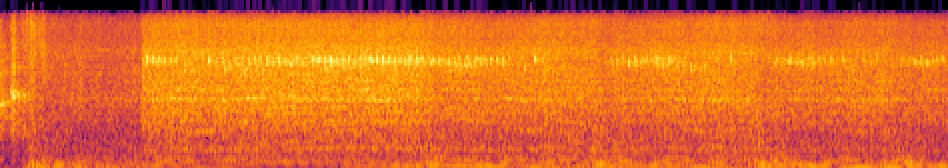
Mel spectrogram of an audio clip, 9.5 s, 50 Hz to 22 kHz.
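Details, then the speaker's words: LS-swapped Chevy S10 at start-up, after topping off oil and brake fluid: lumpy idle with a thin steady high squeak from the belt drive; owner first suspected the power steering pump, then identifies the disengaged AC clutch squeaking. "It's the AC clutch. That's the reason why the sound just started, because I've been using air conditioning on this thing, and the last few times I've driven it, I haven't used the air conditioning because it hasn't been hot."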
